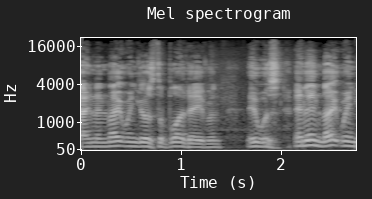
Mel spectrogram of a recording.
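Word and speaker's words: Blüdhaven: And Scott would delight in pronouncing the name Bloodhaven, which he would do in this faux Swedish accent. So it was never, oh yeah, and then Nightwing goes to Bloodhaven.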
